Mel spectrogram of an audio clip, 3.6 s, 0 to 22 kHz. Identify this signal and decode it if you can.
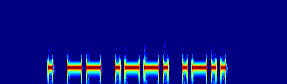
Morse code, heard as a keyed tone, about 20 wpm, 700 Hz. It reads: EMPL
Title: Build A Word - 2 Letters At A Time - 8-Letter Words - 20wpm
